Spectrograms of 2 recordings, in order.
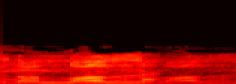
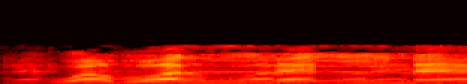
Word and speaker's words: وظللنا: وضللنا ما تقولش ضللنا عشان الضاء تعمل ايه ينسحب حكمها على غيرها، لا وضللنا عليهم الغمام، وضللنا قول كده وظللنا عليهم الغمام وأنزلنا عليهم المن والسلوى كلوا من طيبات ما رزقناكم وما ظلمونا ولكن كانوا أنفسهم يظلمون.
